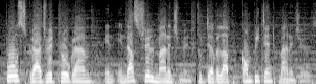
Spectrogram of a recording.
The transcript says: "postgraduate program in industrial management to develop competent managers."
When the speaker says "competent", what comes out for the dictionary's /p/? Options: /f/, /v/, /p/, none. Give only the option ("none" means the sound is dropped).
/p/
